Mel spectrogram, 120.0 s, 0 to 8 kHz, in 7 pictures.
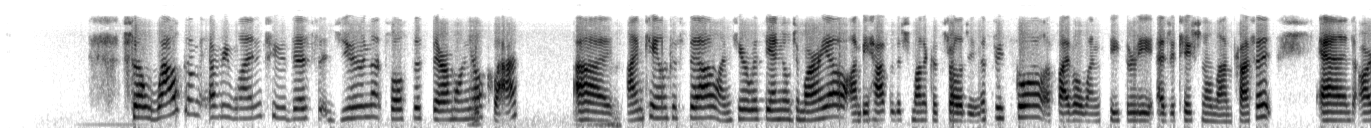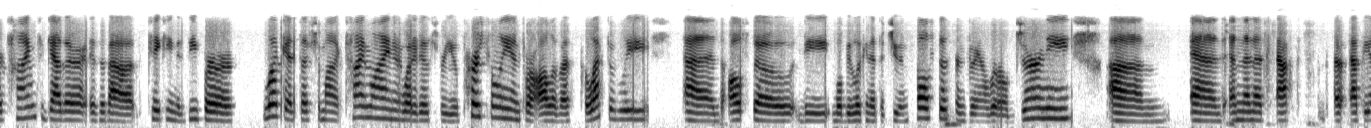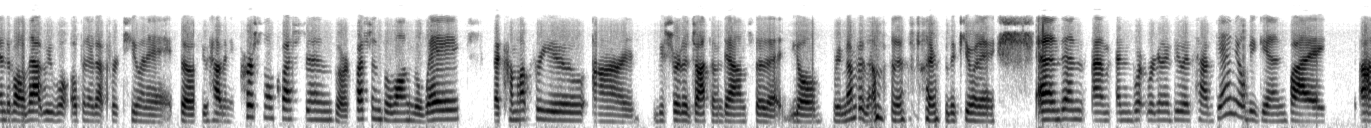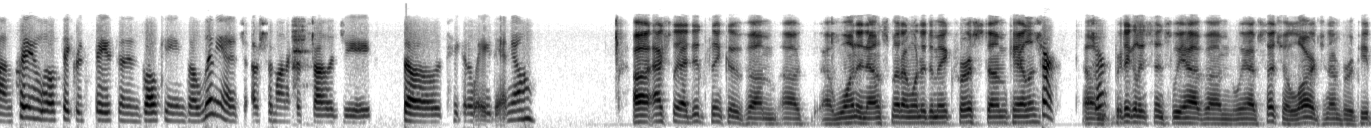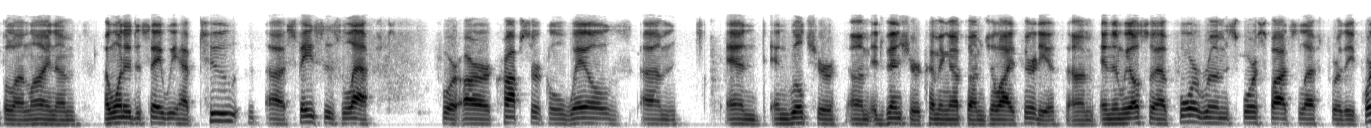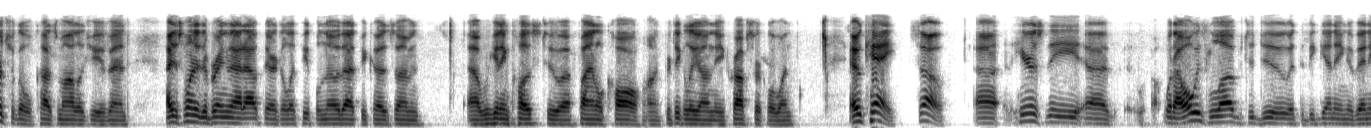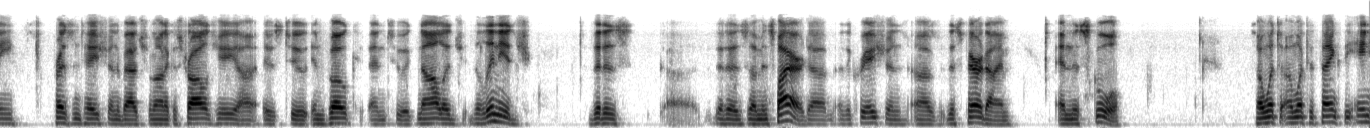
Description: Please see the Recording and Free Handout below for the June Solstice Teleclass that took place on June 17, 2017 (2 hours, 7 minutes)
